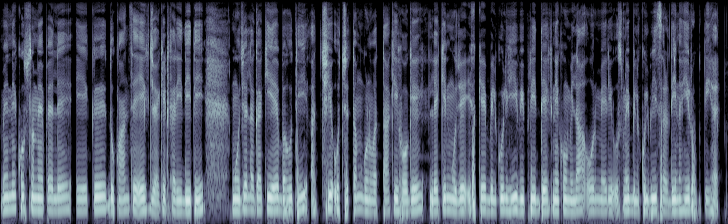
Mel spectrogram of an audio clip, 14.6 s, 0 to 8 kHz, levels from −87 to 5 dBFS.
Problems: none marked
